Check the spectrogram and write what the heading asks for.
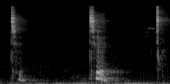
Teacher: Next, we have the voiceless alveolar stop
